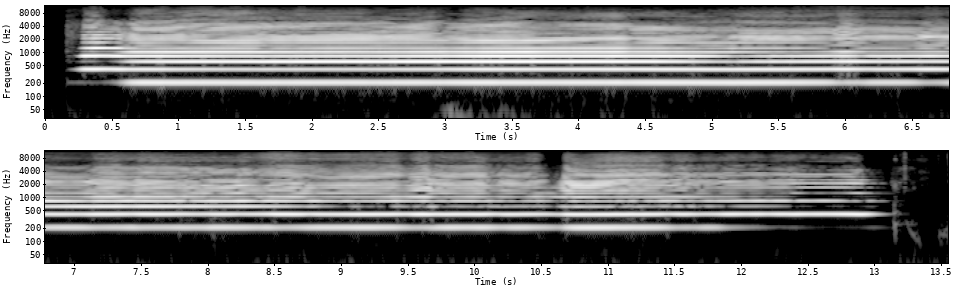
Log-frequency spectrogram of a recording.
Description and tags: A long tone (approx. G#) on the alto sax, with varying harmonic content.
